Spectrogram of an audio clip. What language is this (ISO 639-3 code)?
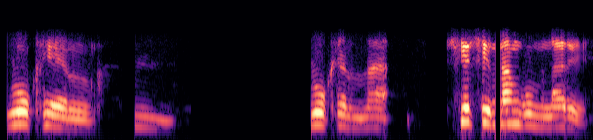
brx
